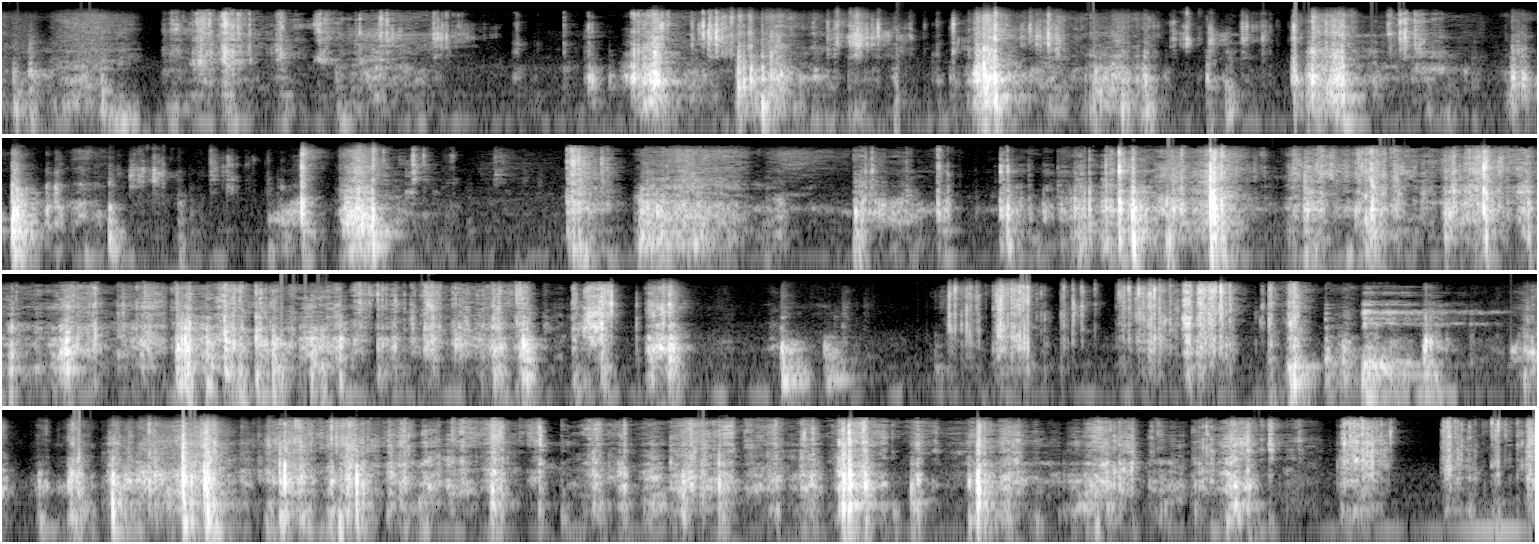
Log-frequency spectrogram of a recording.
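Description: Cardboard trading-card boxes being torn open and shifted about on a table, and the foil card packs inside pulled out and set down. The result is an irregular run of tearing, scraping and crinkling noises, broken by short pauses.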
